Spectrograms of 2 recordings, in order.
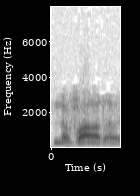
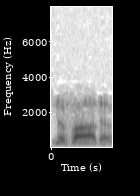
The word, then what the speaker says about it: Nevada: I know if you're from the state of Nevada, it's pronounced Nevada. But in Missouri, the little town on the west edge of Missouri, on the Kansas border, is called Nevada.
